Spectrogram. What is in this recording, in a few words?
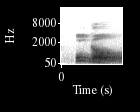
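"ego", Malay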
